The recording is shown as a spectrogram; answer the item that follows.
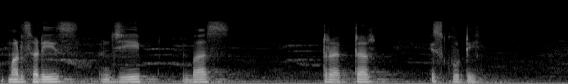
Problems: constant background noise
